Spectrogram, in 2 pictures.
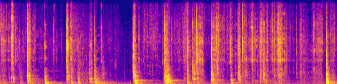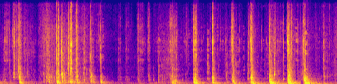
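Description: Car kick panel being pulled out of a rust-rotted footwell, with many irregular sharp cracks, crunches and rattles as brittle trim and rust break away.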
